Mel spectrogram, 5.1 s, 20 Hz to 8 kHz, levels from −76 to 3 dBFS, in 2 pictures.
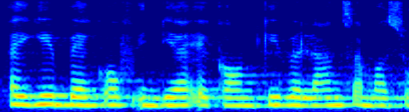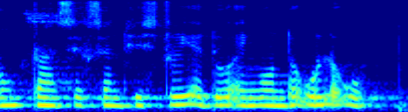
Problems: none marked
